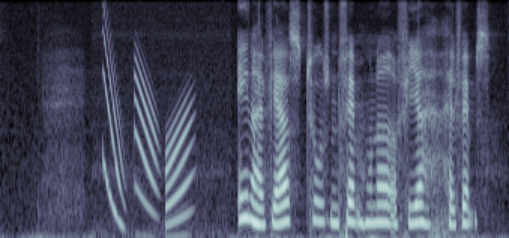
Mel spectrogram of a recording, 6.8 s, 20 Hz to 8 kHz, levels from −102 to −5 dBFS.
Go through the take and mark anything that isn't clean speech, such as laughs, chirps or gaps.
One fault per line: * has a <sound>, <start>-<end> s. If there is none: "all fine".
* has a chirp, 1.4-2.6 s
